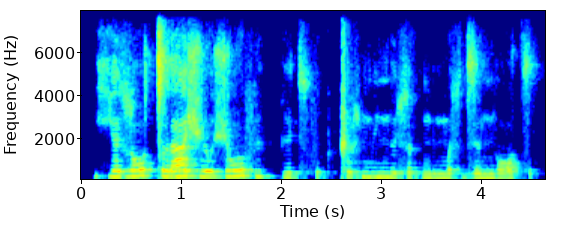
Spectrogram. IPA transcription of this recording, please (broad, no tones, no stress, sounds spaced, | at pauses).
ç ɛ ɮ ɔ ǀ ə ɾ a ʃ ø o̯ ʃ ɔ o̯ f y kː y t͡s f o k ǁ u ɬ m i ɲ y ɬ ə k ŋ y m ə ɬ d͡z ø ɲ ɔ t͡s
